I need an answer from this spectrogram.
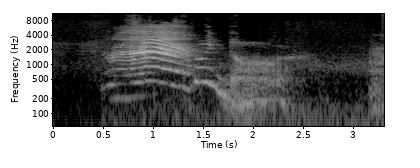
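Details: Talkative Savannah cat Sabian calling out while searching for Sabina; one drawn-out rising-then-falling meow sliding into a lower moan, over a soft background hum.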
